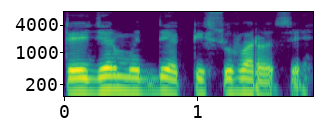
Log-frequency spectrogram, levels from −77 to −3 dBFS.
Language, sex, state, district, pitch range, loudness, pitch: Bengali, male, Assam, Hailakandi, 135-145 Hz, -16 LUFS, 140 Hz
